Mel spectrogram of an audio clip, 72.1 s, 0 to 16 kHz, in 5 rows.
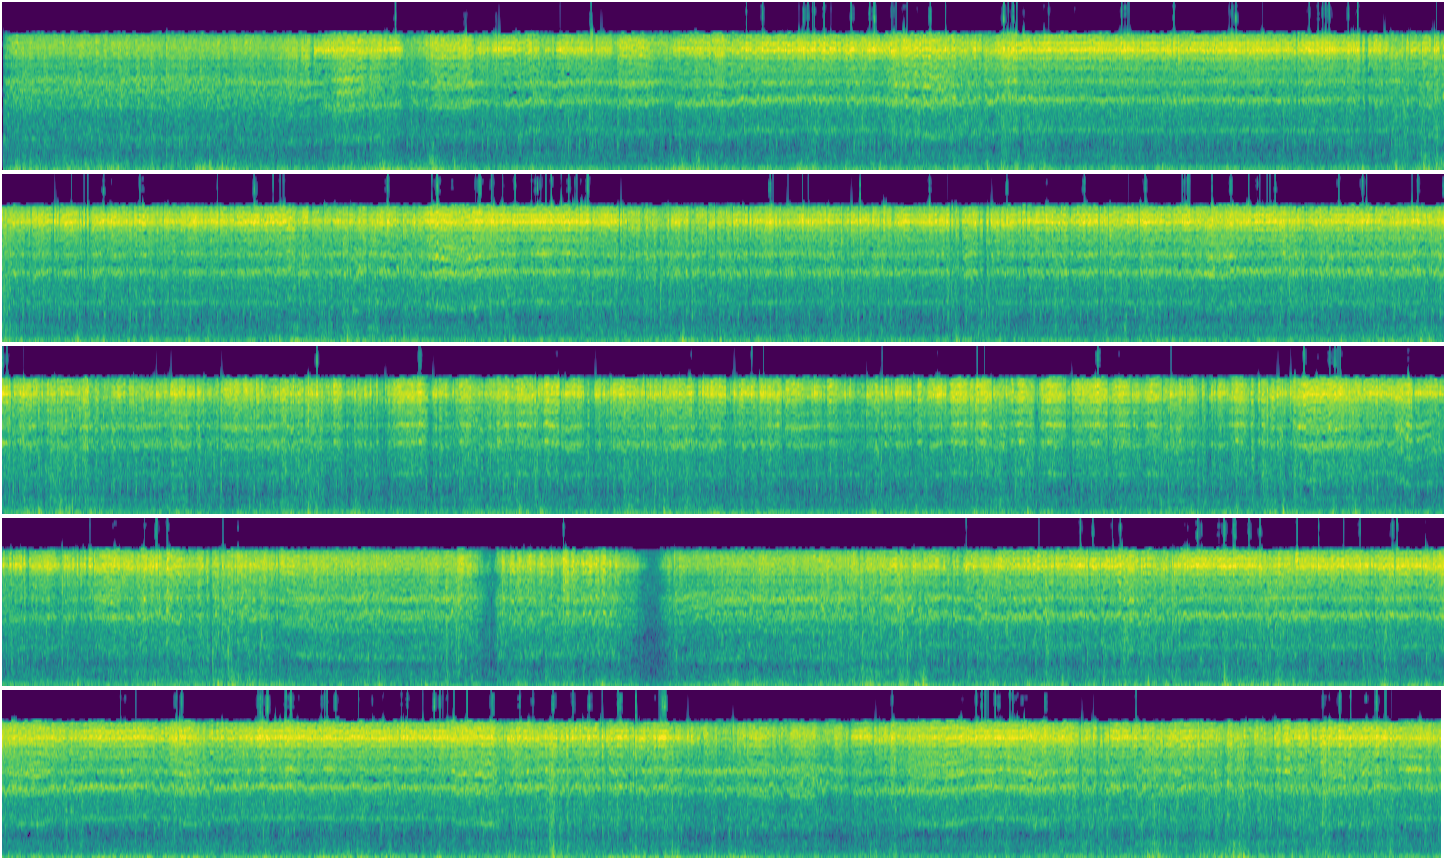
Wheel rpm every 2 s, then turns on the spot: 160, 170, 210, 220, 230, 230, 230, 230, 230, 220, 230, 240, 230, 230, 230, 230, 230, 230, 230, 230, 230, 210, 220, 200, 130, 160, 220, 230, 230, 220, 230, 220, 220, 220, 230, 230.
none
